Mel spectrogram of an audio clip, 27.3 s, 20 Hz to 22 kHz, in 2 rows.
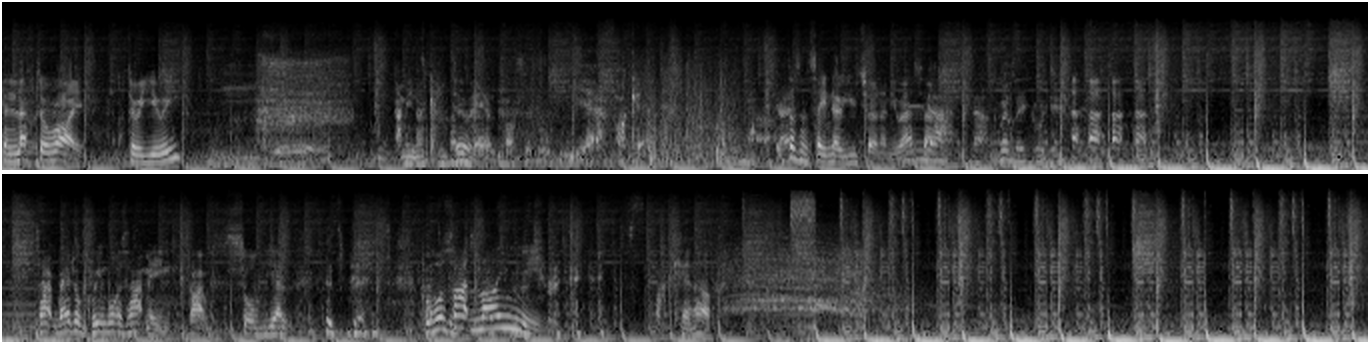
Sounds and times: Music: 0:00.0 - 0:27.3
Speech: 0:07.5 - 0:10.6, 0:14.0 - 0:19.3.

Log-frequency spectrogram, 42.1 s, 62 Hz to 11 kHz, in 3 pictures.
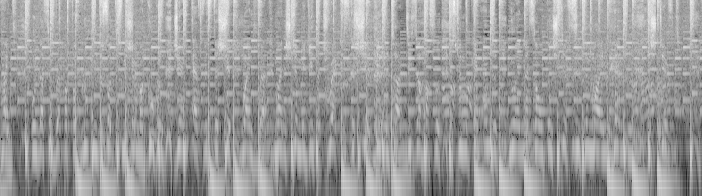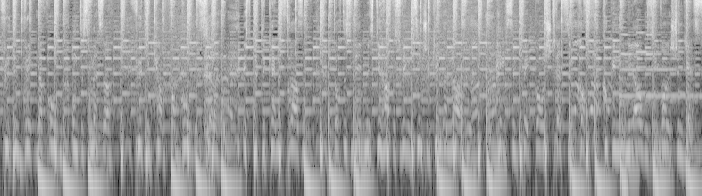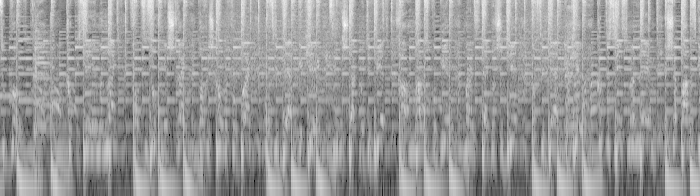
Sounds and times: Music: 0:00.0 - 0:42.0.

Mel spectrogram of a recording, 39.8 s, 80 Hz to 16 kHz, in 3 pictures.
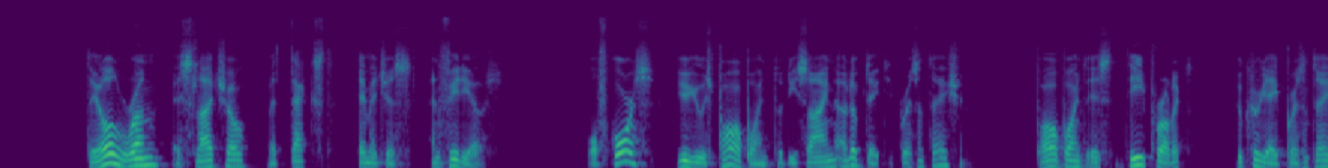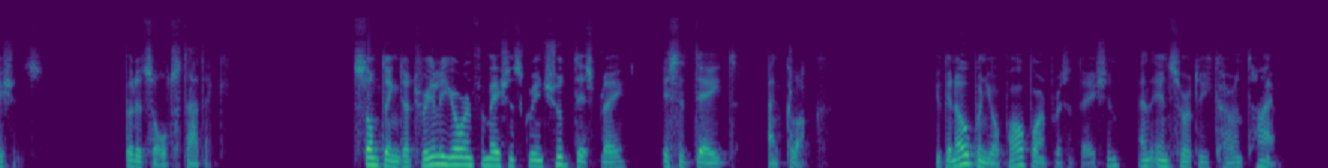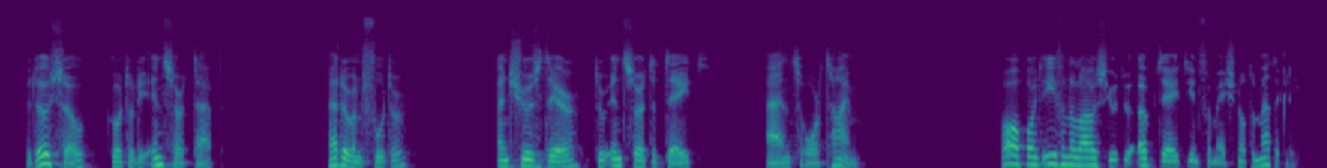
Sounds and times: Speech: 0:00.9 - 0:05.1, 0:05.9 - 0:09.8, 0:10.4 - 0:13.8, 0:14.6 - 0:15.6, 0:16.8 - 0:21.6, 0:22.7 - 0:26.2, 0:26.8 - 0:28.8, 0:29.9 - 0:30.7, 0:31.6 - 0:35.3, 0:36.6 - 0:39.6.

